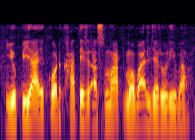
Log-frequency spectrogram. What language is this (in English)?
Magahi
